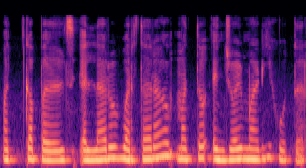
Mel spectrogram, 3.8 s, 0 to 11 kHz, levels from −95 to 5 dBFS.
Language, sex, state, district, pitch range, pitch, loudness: Kannada, female, Karnataka, Bijapur, 180-200 Hz, 195 Hz, -13 LUFS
